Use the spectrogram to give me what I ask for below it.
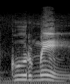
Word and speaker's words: gourmet: food and drink whereas a gourmet g-o-u-r-m-e-t the tea is silent a gourmet is a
